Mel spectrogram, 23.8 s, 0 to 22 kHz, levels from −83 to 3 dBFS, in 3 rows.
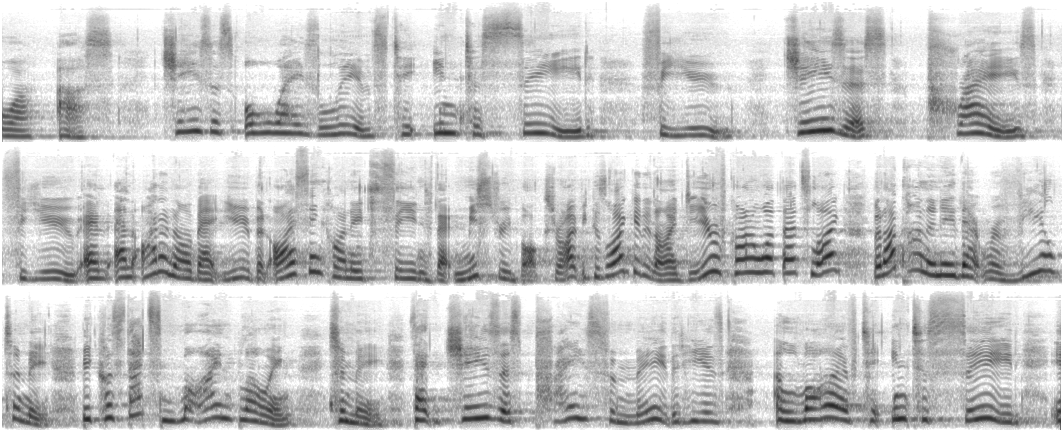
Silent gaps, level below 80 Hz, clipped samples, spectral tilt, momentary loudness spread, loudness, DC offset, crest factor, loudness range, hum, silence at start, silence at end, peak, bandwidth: none; -80 dBFS; under 0.1%; -4 dB/octave; 11 LU; -21 LUFS; under 0.1%; 18 dB; 5 LU; none; 0 s; 0 s; -4 dBFS; over 20 kHz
